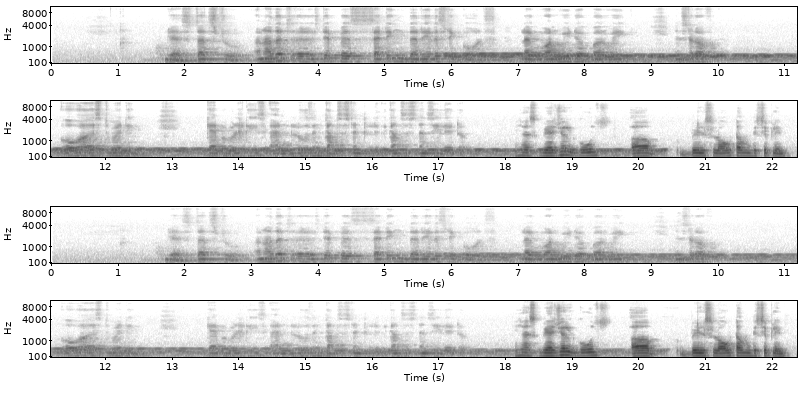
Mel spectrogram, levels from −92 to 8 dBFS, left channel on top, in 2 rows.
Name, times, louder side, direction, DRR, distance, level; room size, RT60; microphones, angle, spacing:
voice 1, 1.4-10.2 11.3-13.1 13.5-17.5, left 2 dB, 35° left, 0.4 m, -40 dB
sound 1, 5.9-20.4, left 6 dB, 65° left, 0.8 m, -39 dB
voice 2, 18.1-19.5 19.9-20.3 20.6-22.2, right 3 dB, 30° right, 0.4 m, -28 dB
3.0 x 2.9 x 3.7 m
head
